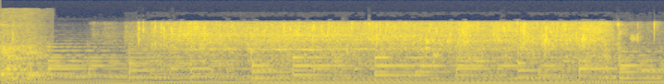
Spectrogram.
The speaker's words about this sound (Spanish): Yo me cuido y lavo mis manos con frecuencia con agua y jabón.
